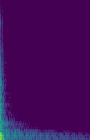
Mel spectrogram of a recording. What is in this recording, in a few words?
SURDO L MUTE, BRAZIL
